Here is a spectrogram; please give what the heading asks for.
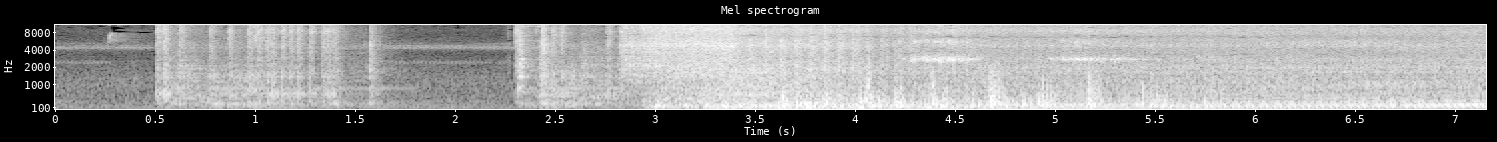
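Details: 1979 Camaro Z28 with 305 V8: starter cranks a second and quits, cranks again before catching and settling into a lumpy, uneven idle; hard starting, after 10 minutes running it would not restart, starter just clicks.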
